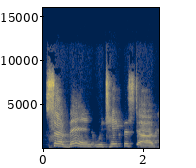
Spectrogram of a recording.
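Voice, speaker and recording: A woman's voice: medium pitch, slow pace, low-quality recording. A middle-aged woman telling a personal story in a casual, chatty way, filling her talk with "like" and "you know" and acting out quoted lines. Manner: acts out quoted dialogue in a raised voice.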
